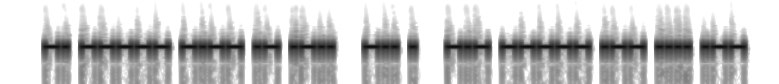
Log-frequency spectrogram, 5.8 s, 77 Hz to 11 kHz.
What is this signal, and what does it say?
Morse code, heard as a keyed tone, about 36 wpm, 700 Hz. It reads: N0YAL DE K0WHW
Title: USA Callsign DE Callsign - 5 Characters - 35wpm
